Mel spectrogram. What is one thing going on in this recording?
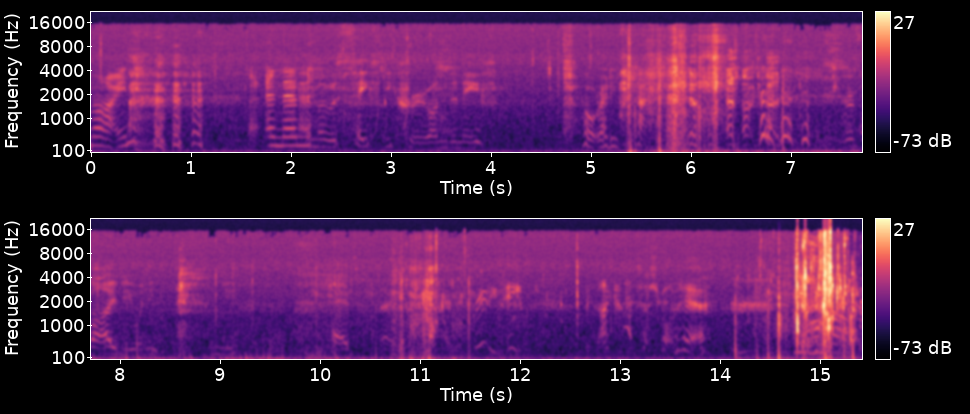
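Women talk and laugh with animation close by.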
